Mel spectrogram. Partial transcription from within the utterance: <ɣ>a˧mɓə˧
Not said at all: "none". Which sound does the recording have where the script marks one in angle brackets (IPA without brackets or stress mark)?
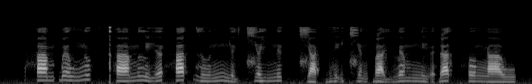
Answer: h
